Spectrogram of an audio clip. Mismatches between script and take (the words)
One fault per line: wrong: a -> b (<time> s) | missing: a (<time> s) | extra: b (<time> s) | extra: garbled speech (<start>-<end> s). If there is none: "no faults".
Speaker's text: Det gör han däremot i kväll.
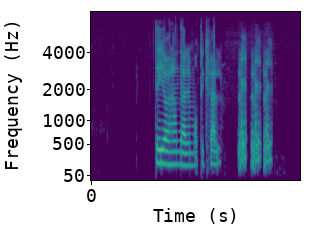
no faults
